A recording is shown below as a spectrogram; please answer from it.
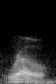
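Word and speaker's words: rho: to me in Greek it represents the letter row as in row row row your boat mind it is pronounced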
